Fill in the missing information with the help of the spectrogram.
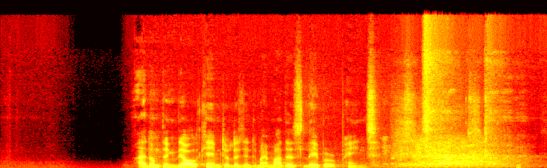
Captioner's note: laughter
